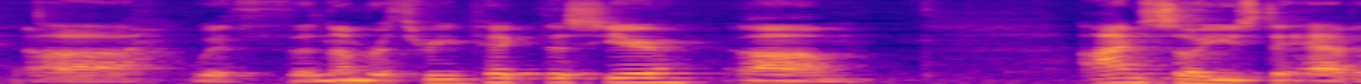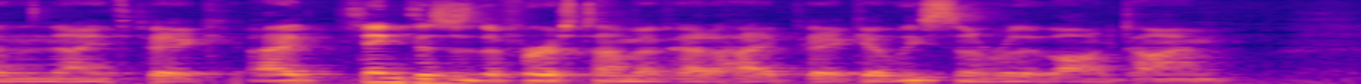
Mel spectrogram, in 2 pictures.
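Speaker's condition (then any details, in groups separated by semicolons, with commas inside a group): No condition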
